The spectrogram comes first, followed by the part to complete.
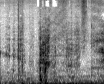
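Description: Stiff cardboard pages of a board book being turned and handled: a soft rustle with a few light taps.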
